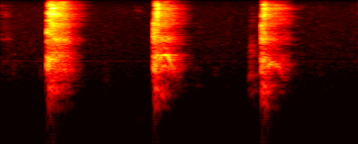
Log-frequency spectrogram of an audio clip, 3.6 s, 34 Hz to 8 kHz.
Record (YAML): cough_length: 3.6 s
cough_amplitude: 32767
cough_signal_mean_std_ratio: 0.34
survey_phase: alpha (2021-03-01 to 2021-08-12)
age: 45-64
gender: Female
wearing_mask: 'No'
symptom_none: true
smoker_status: Current smoker (1 to 10 cigarettes per day)
respiratory_condition_asthma: false
respiratory_condition_other: false
recruitment_source: REACT
submission_delay: 3 days
covid_test_result: Negative
covid_test_method: RT-qPCR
